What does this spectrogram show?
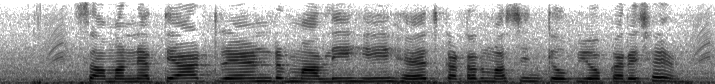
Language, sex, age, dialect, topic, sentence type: Maithili, female, 18-24, Angika, agriculture, statement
